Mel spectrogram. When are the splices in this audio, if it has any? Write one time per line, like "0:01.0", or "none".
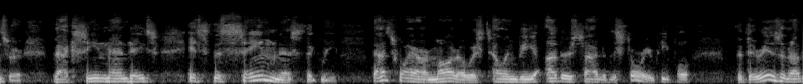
0:03.2
0:06.5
